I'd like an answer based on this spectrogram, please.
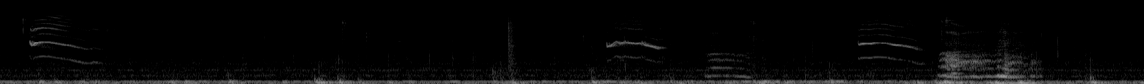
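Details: Gaia, a floofy tabby mother, with her kittens born March 14, 2017, at bedtime indoors. Three high, arched kitten mews come at about half a second, six and nine seconds, with a short lower call and a deeper, longer meow near the end over a steady low room rumble.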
